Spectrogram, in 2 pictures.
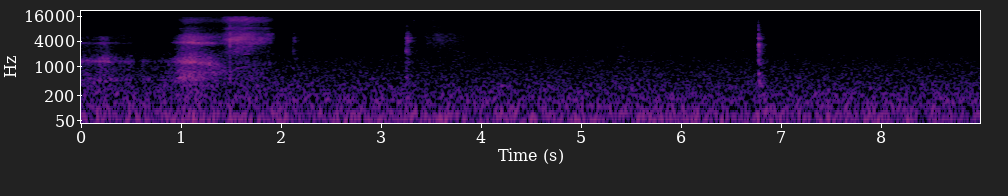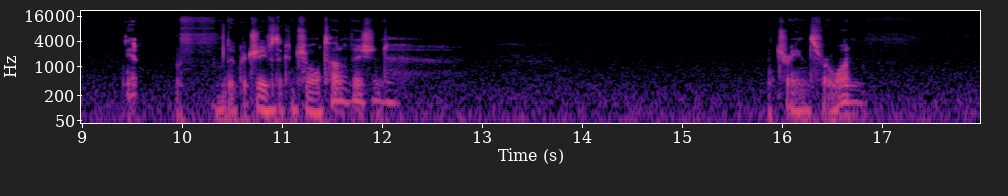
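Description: A young man speaks briefly into a close microphone, in short bursts with long pauses.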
